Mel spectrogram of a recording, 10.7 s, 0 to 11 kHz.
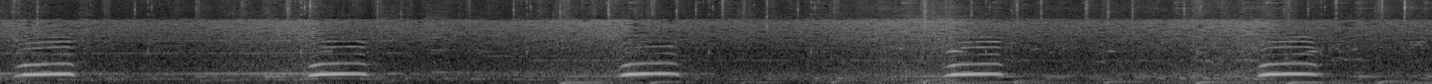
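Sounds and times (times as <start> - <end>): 
male long-eared owl giving deep hooting song: 0.0 - 0.8, 2.3 - 2.9, 4.6 - 5.2, 7.1 - 7.6, 9.4 - 10.0.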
